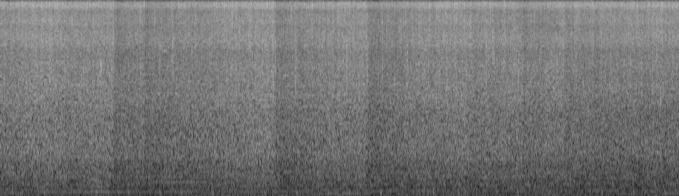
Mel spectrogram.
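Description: Heavy rain pours onto a road on a stormy early morning, a dense, constant roar of drops close by that never lets up, with no voices.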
